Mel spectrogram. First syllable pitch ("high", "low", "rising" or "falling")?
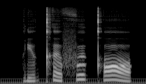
rising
